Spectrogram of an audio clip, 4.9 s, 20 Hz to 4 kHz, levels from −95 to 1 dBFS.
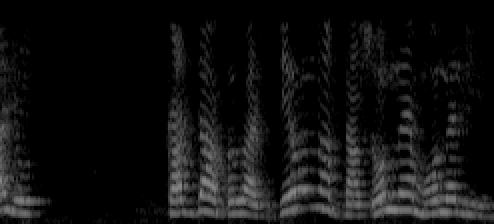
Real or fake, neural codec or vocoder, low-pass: fake; codec, 44.1 kHz, 7.8 kbps, Pupu-Codec; 3.6 kHz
